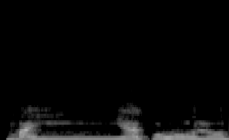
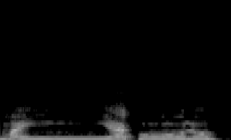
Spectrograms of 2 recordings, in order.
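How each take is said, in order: No difference in how they are said.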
